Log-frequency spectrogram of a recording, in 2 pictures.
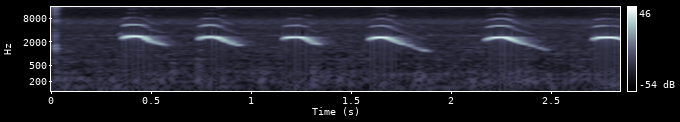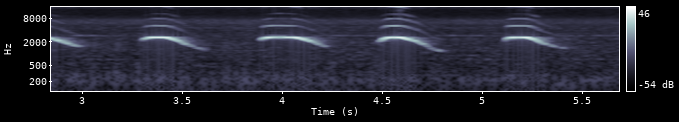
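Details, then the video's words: Asian pied starling near a house terrace, singing with material from wild birds: a loud, clear whistled note falling in pitch, repeated steadily about every half second, ten times in a row. "Jalak suren penunggu teras rumah !!berkicau dengan materi burung liar"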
